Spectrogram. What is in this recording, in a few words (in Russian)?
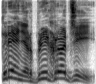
friendly fire, left4dead2 russian, Survivor Voice; coach; Gambler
